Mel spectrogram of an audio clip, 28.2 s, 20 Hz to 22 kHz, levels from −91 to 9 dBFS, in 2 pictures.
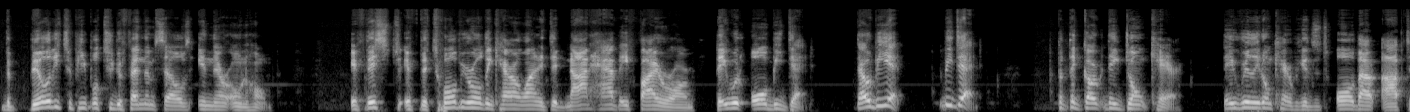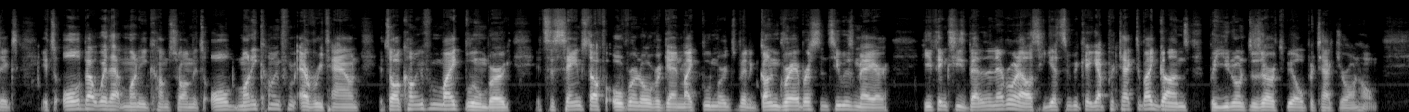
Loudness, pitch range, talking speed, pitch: -19 LUFS, 115-150 Hz, 250 wpm, 130 Hz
